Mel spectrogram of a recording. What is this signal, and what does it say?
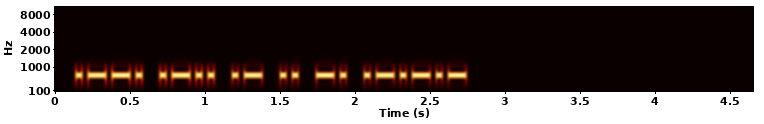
Morse code, heard as a keyed tone, about 30 wpm, 700 Hz. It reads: PLAIN.
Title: Sentences from Top 1000 Words - Review Part 4 - 30wpm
